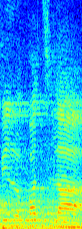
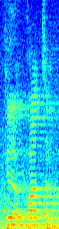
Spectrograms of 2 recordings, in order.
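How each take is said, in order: First: The word ends with a long a vowel. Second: The word ends on the consonant l. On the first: The written ya is read as a long alif. "maka dibaca panjang sebagaimana alif" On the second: This is how it would read without the final ya. "Maka kalau lam saja berarti lamnya disebut"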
